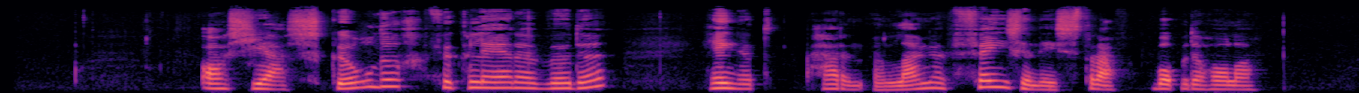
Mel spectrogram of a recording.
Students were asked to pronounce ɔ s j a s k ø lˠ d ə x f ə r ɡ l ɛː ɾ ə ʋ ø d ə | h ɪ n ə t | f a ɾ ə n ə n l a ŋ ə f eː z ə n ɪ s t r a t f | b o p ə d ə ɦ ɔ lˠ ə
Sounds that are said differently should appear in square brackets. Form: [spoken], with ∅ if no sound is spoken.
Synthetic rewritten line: ɔ s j a s k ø lˠ d ə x f ə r [k] l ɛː ɾ ə ʋ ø d ə | h ɪ [ŋ] ə t | [h] a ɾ ə n ə n l a ŋ ə f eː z ə n ɪ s t r a [∅] f | b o p ə d ə ɦ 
